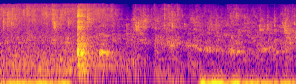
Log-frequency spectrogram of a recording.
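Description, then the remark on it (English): A tap runs cool water in a steady hiss of flowing water, with a brief brighter splash near the start and the stream swelling slightly toward the end. “I knew I should just go to sleep like she told me to, but it was just some cool water to soothe the irritated flesh.”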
